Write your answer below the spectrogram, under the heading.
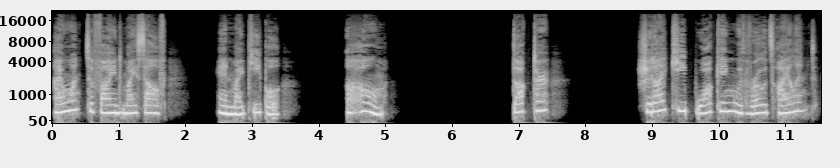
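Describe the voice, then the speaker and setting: Soft, high, burdened young leader. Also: female voice, no echo, clean studio sound. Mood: solemn, uncertain. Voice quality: soft, breathy. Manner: solemn, measured, vulnerable. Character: burdened, gentle young woman leader, earnest and weary. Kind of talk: game character voice acting.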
